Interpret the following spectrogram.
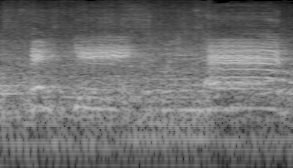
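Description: A loud human voice calling out in drawn-out syllables, each about half a second long, several in a row, over steady street noise.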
